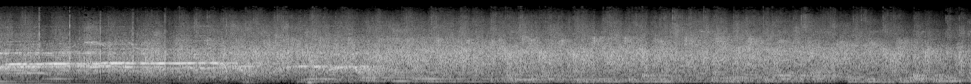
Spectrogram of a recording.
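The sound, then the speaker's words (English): Sustained audience applause at the Theatre Royal welcoming JB Barrington, a dense wash of many hands clapping at a steady loud level for about ten seconds, with a few faint cheers and whistles mixed in near the start. “Ladies and gentlemen, please give it up for JB Barrington!”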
